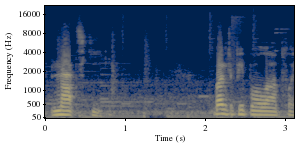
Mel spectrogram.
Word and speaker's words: Natsuki: Natsuki's head suddenly perks up.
